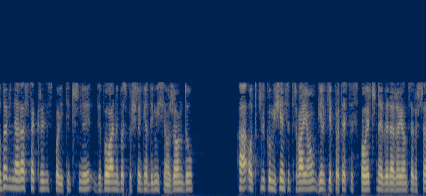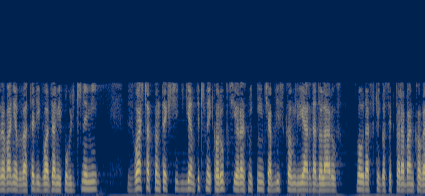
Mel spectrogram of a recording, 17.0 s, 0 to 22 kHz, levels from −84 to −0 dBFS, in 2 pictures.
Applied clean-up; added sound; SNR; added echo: neural mask model DeepFilterNet 3.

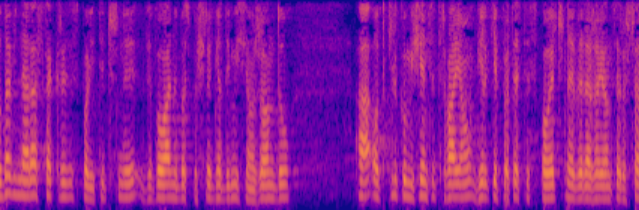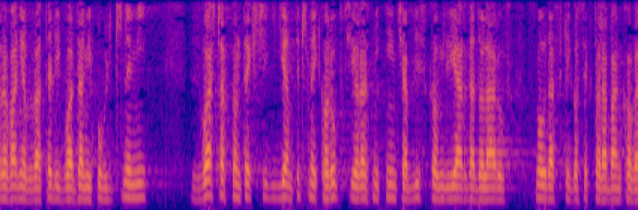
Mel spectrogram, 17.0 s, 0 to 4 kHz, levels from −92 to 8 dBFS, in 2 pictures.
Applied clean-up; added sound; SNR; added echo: none; none; none; none.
